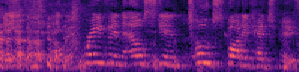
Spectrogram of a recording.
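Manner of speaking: slow, relished mock-Elizabethan abuse; theatrical insult. Playwright starting a tirade at his rival, slow and theatrical. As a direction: draw out every insulting word.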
